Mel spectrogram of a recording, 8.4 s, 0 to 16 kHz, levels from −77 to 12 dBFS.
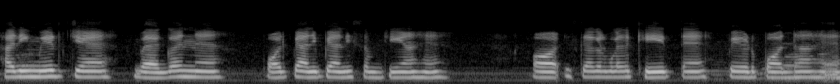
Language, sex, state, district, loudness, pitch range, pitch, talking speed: Hindi, female, Bihar, Gopalganj, -20 LUFS, 210-225 Hz, 220 Hz, 115 wpm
